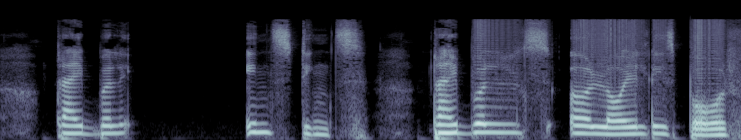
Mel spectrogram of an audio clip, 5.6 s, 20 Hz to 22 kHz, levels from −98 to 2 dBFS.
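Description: A filter restarted on every block takes hold at 3.54 s and runs to the end of the speech. Each time a new block starts, the filter loses its stored state and begins again from silence, so every block opens with a tiny transient. Those clicks repeat at 345 Hz, which fits a 128-sample block, and together they form a steady buzz under the voice that grows louder and quieter with the level of the speech.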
